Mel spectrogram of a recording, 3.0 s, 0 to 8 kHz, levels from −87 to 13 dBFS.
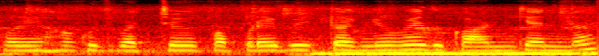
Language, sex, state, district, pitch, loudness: Hindi, female, Madhya Pradesh, Dhar, 195 Hz, -15 LUFS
